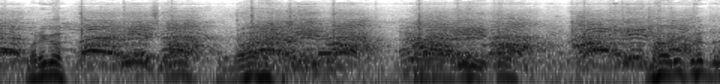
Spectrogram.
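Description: A group of voices singing together in unison without instrumental backing, in long held notes broken into phrases with short pauses.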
